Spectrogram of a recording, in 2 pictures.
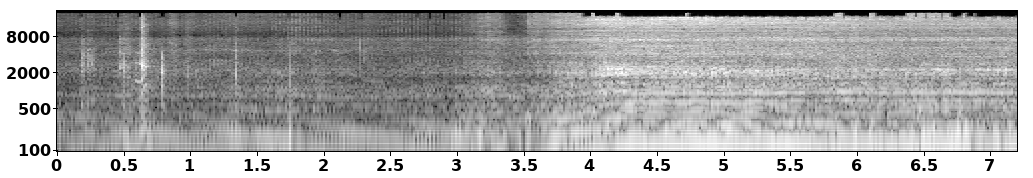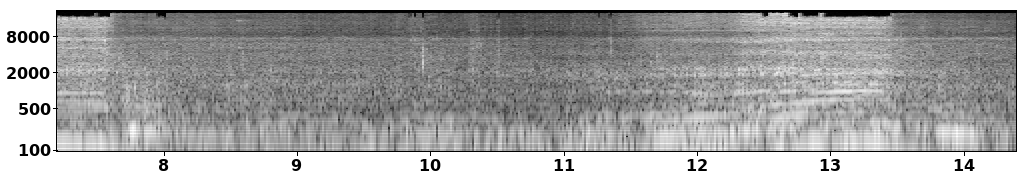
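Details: Aprilia SR50R Piaggio Ditech two-stroke scooter, in snowy weather, after clearing ECU error codes and resetting the throttle position sensor; warning light stays off; idles, revs up smoothly, holds, drops and pulls again cleanly without stumble.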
